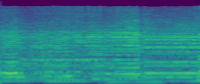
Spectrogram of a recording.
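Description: String quartet playing held, sustained notes, violin on top, with a low note entering in the bass about a second in.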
